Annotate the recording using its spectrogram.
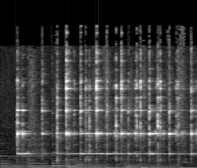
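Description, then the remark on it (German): A spoon briskly stirs iced coffee in a glass, the ice cubes already melted, producing a rapid, steady series of bright clinks and rings against the sides, fairly loud, with no talking. “es kräftig einfach umrühren. Ich habe das Glas vorher mit ein paar Eiswürfeln versehen, damit der Kaffee schneller abkühlt und das ganze Getränk ein bisschen kälter ist.”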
